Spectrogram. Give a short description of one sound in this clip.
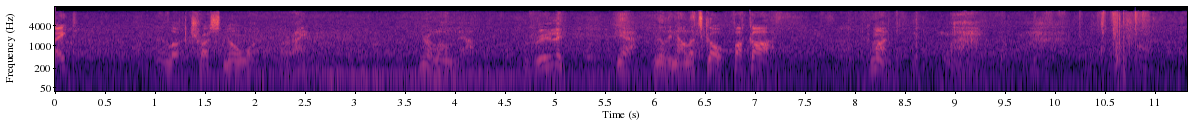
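A second man answers in a tense, agitated voice.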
